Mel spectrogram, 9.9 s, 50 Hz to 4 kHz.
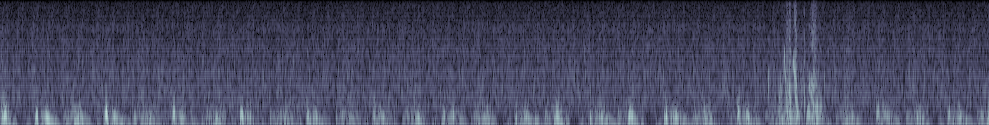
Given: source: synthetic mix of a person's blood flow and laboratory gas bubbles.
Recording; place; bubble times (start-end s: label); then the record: Doppler ultrasound of blood flow; precordium
7.65-7.72 s: bubbles
7.76-8.28 s: bubbles
From the record:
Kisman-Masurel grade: 212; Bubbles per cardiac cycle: several, 3 to 8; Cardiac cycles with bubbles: 1 to 10%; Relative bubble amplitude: moderate (0.250 to 0.450); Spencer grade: 1 (occasional bubble signal discernible with the cardiac motion signal, with majority of cardiac periods free of bubbles); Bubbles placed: anywhere in the cardiac cycle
